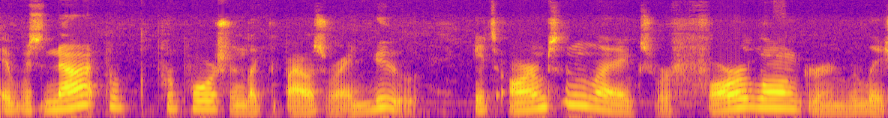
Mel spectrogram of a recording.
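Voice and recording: With lively intonation, someone is reading aloud in a natural voice.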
